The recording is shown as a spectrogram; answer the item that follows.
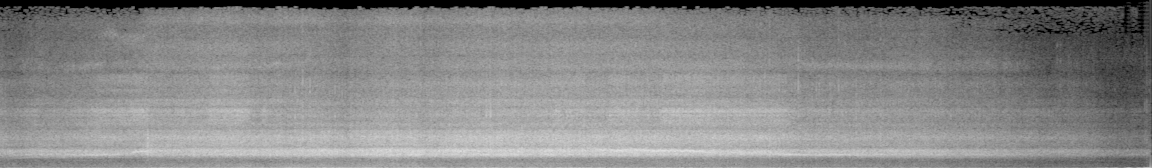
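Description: Wind rushing over the camera's microphone during a fast descent under a parachute canopy, a steady rush with a hiss-like band that builds to its loudest about halfway through and eases off near the end as the jumper nears the ground.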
